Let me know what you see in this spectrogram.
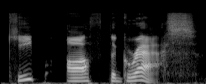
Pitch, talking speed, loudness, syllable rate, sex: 160 Hz, 115 wpm, -21 LUFS, 2.7 syllables/s, male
